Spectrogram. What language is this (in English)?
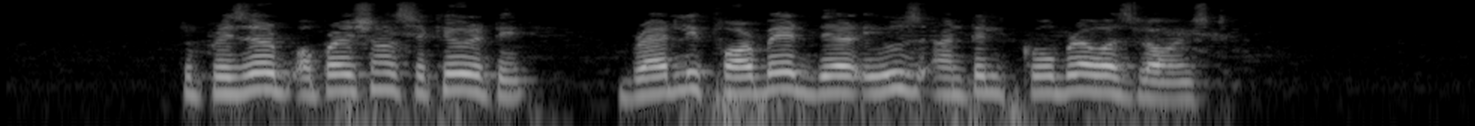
English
